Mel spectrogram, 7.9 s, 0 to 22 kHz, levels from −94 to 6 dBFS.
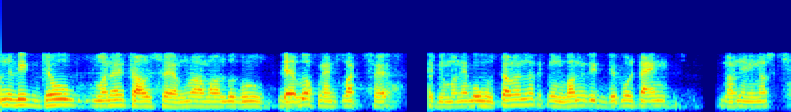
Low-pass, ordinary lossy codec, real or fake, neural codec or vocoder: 3.6 kHz; none; fake; codec, 24 kHz, 0.9 kbps, WavTokenizer, medium music audio release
